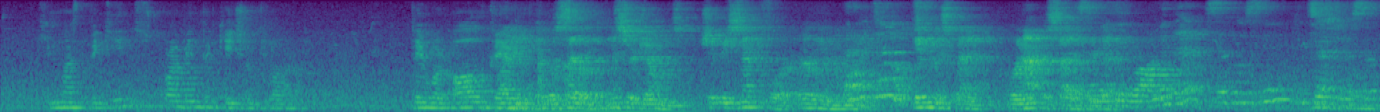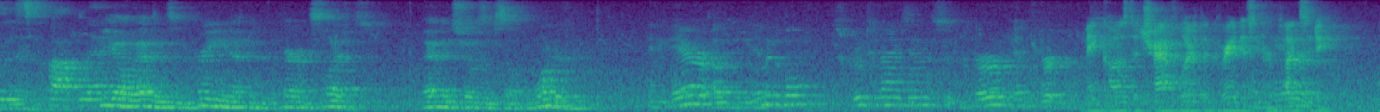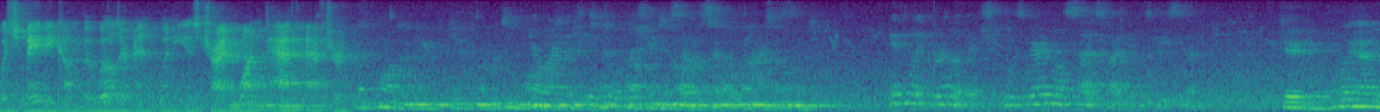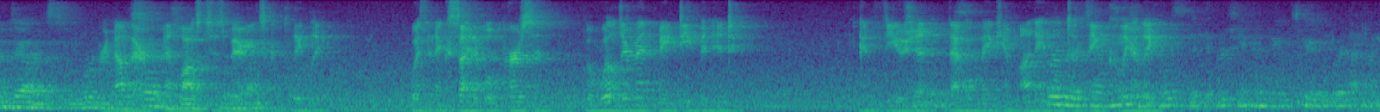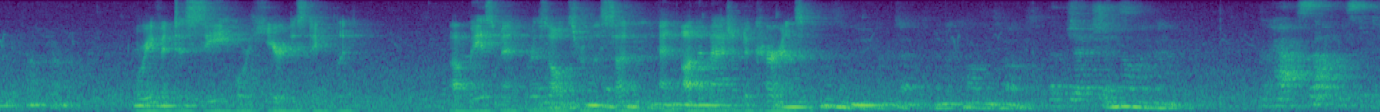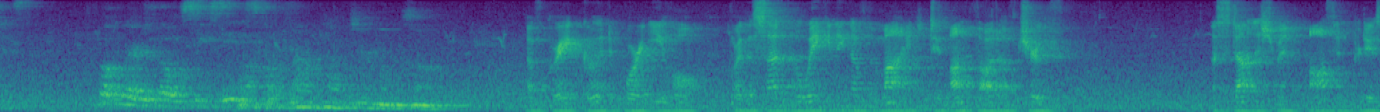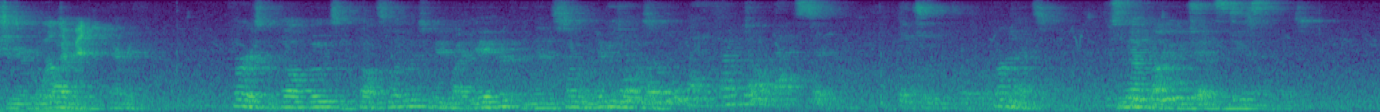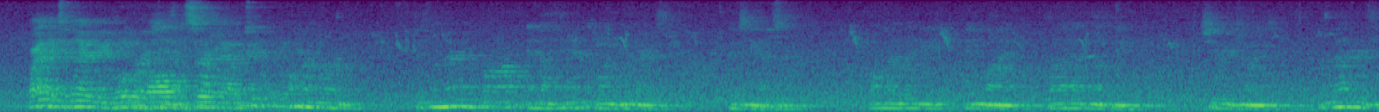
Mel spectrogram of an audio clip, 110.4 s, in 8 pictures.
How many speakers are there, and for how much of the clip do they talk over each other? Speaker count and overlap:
9, about 27%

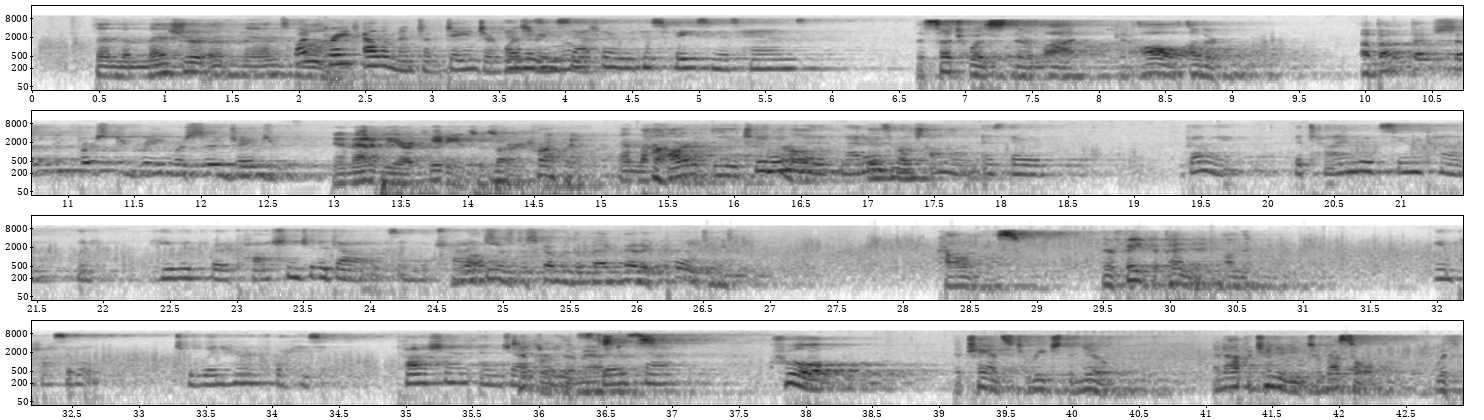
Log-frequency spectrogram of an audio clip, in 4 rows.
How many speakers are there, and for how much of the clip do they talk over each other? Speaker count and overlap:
7, about 15%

